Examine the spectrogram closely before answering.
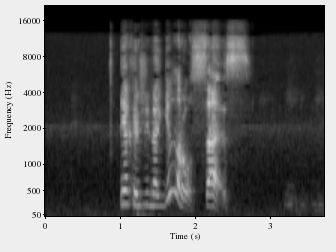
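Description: A young woman speaks loudly and with animation into a close microphone.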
